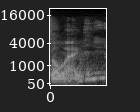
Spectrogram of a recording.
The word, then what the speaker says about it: Soleil: might not know that her name is pronounced Oleg her real name Soleil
